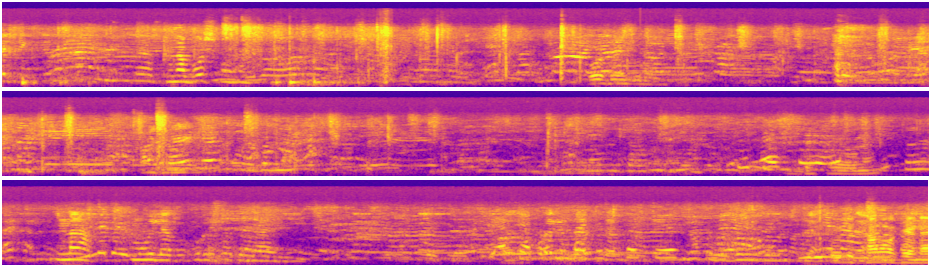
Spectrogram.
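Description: Several women talk and wail nearby, outdoors.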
